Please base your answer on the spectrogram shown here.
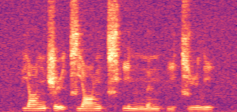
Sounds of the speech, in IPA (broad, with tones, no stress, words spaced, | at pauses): pjɑ˧˥ŋʂɻ̩˨˩t͡ɕjɑ˧˥ŋ t͡ɕʰi˥˩n n̪ə˥npi˧˥t͡ɕy˧˥li˧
